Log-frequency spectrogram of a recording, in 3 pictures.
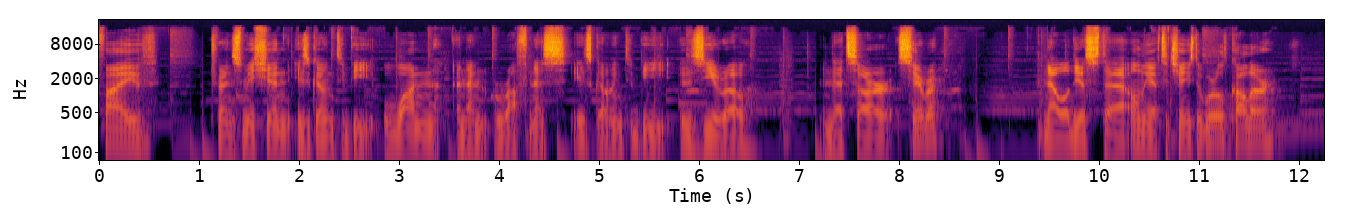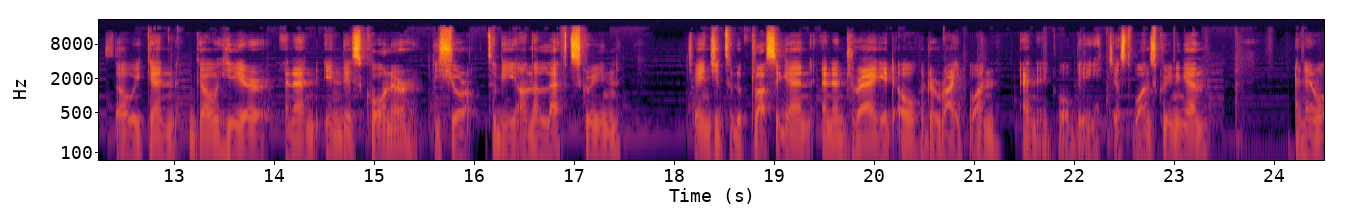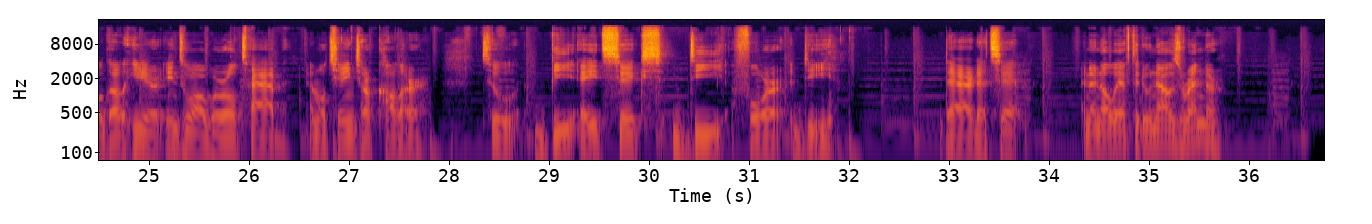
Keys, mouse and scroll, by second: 1.7-15.2 drag, 19.2-21.7 drag, 21.8-23.1 scroll down 1, 23.1 scroll down 1, 23.2-24.6 scroll up 1, 26.1 click, 32.6-33.3 scroll down 1, 33.3-34.6 scroll up 1.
